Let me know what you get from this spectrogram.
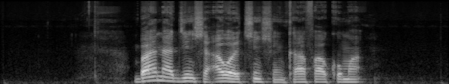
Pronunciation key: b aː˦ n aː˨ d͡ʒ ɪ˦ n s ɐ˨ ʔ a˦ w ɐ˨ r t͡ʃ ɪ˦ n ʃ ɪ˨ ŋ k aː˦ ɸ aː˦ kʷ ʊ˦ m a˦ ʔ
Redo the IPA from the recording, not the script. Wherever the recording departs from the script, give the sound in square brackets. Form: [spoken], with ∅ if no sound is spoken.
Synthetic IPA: b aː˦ n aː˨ d͡ʒ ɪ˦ n [ʃ] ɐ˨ ʔ a˦ w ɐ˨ r t͡ʃ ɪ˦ n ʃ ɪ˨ ŋ k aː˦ ɸ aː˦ kʷ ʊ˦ m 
